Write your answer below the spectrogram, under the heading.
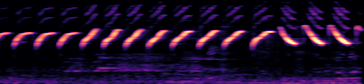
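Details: Canary tutor song in the ngriwik style, used to teach young canaries to sing and to coax them into singing steadily. High rising whistled sweeps repeat about four times a second, turning into falling slurs near the end.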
